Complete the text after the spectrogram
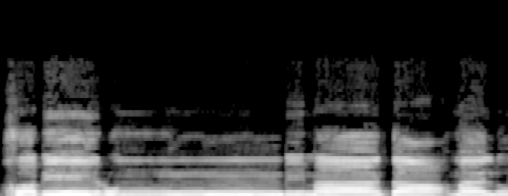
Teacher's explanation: লাম ও পেশ লু, এটা মদের হরফ, মদের হরফের পরের হরফে আমি ওয়াকফ করলে এটা মধ্যে আরজি হয়, মধ্যে আরজি 3 আলিফ পরিমাণ টেনে পড়তে হয়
